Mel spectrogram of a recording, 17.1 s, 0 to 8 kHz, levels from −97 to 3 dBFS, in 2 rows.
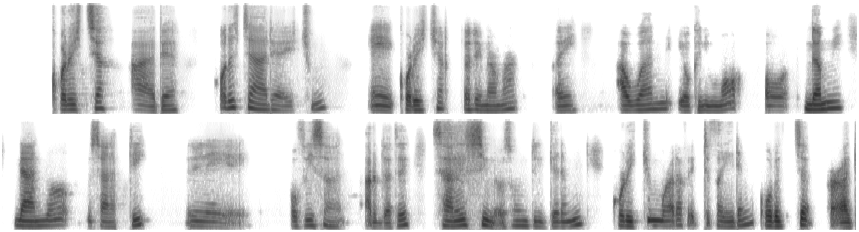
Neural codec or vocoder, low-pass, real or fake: codec, 16 kHz, 0.5 kbps, X-Codec, HuBERT features, trained on balanced general audio; 7.2 kHz; fake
